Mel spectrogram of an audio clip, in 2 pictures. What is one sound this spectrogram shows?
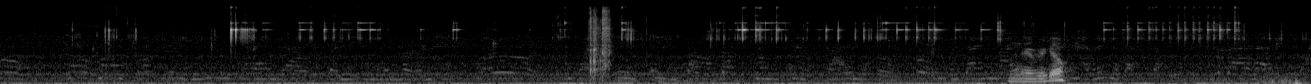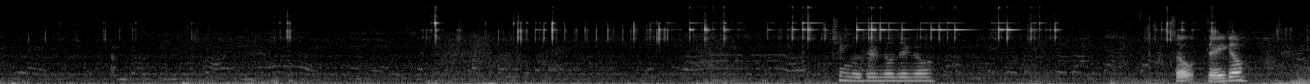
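Small metal parts click and jingle between fingers, close up.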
